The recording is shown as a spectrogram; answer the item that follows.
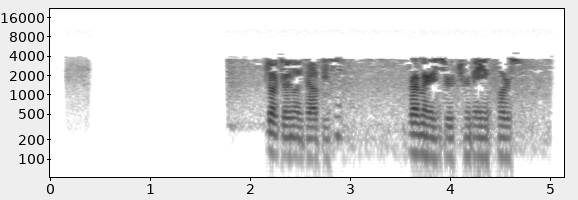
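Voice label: Incident Tactical, scanner audio recording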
